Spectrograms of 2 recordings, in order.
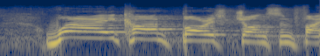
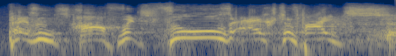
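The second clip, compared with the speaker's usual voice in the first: loud mock-pompous bellow at the crowd; hammed-up toff barking insults; Boris Johnson shouting; 3 semitones higher, 3 dB louder than usual. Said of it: "Boris Johnson's commentary".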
